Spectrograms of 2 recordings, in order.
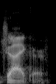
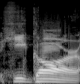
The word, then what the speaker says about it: Jiger: uh gamra versus uh jiger is that how I say it I want to be care I think so yes it is jiger good uh I pronounced it hegar a couple of times that's that's the cool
